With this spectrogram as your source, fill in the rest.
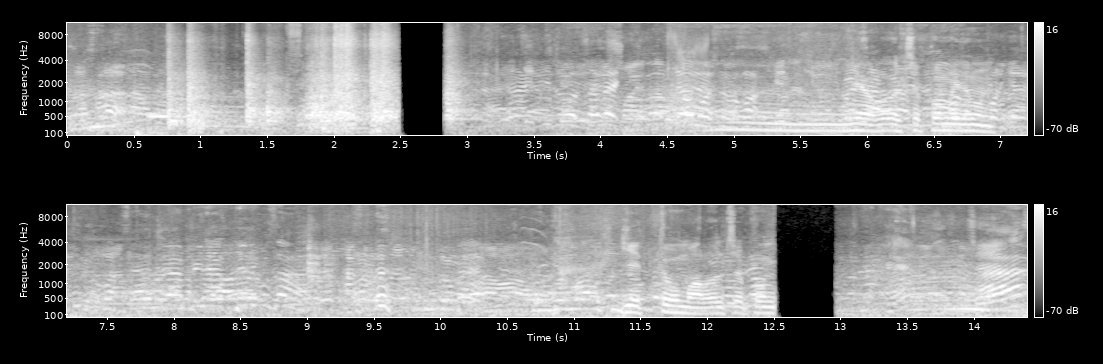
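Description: Several men talk loudly over one another, close by, outdoors.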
